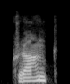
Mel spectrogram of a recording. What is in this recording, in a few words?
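"cronk", Indian English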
